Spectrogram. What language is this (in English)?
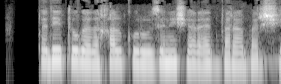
Pashto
